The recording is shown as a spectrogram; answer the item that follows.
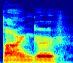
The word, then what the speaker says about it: Bangor: I was born and raised in Northern Ireland, in a town called Bangor, Bangor, if you want to pronounce it.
